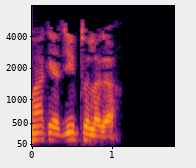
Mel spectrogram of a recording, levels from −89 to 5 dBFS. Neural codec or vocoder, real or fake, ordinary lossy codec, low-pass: none; real; MP3, 24 kbps; 7.2 kHz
